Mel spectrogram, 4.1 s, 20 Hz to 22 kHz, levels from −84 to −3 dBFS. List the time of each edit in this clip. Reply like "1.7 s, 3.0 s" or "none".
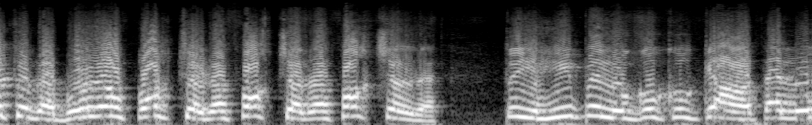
none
